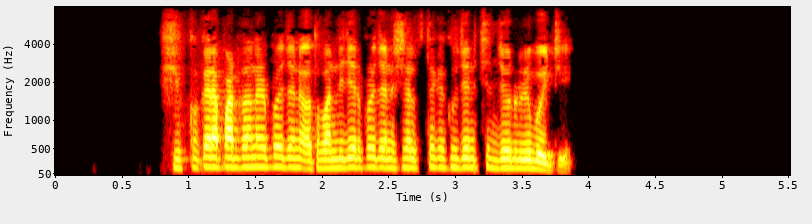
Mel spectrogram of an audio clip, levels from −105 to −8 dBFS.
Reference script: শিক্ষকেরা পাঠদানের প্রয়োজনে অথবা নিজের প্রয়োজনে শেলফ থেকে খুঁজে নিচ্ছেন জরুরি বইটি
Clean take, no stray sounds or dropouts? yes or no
yes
